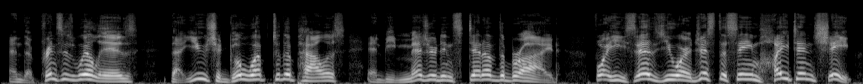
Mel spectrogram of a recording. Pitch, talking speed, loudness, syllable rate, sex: 175 Hz, 215 wpm, -18 LUFS, 5.3 syllables/s, male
